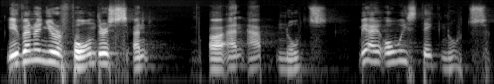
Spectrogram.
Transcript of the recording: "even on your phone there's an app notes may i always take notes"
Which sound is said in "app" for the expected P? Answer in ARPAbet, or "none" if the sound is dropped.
P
